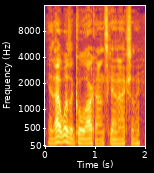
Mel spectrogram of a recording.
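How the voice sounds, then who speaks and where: A man's voice: on the low side, fast, darkish tone, no room sound. A man giving casual gameplay commentary as the host of a gaming video.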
